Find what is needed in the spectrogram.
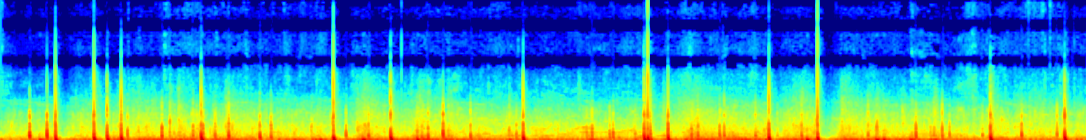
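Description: Distant aerial firework shells bursting in quick, irregular succession: a continuous low rumble studded with many sharp bangs and crackles.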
